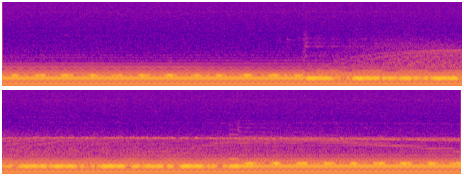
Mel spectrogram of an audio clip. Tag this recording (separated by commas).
Ambient music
